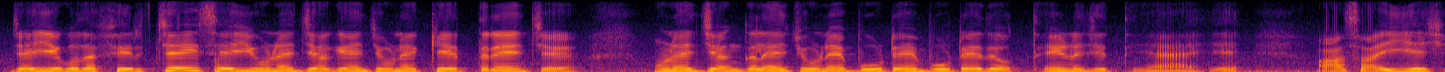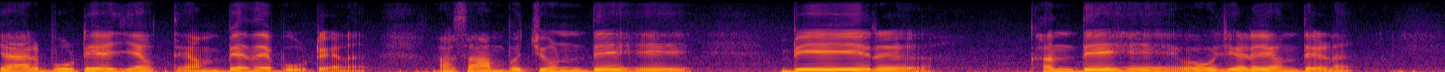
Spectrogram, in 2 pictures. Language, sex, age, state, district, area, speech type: Dogri, female, 45-60, Jammu and Kashmir, Jammu, urban, spontaneous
